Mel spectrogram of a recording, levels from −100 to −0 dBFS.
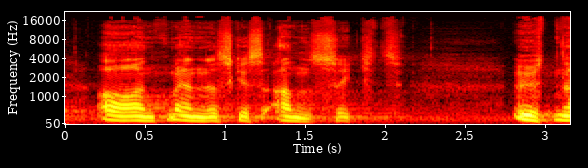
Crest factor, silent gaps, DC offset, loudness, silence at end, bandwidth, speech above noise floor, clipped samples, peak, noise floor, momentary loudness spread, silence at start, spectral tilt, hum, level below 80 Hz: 20 dB; none; under 0.1%; -25 LUFS; 0 s; 18 kHz; 33 dB; under 0.1%; -6 dBFS; -57 dBFS; 15 LU; 0.2 s; -6 dB/octave; none; -72 dBFS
